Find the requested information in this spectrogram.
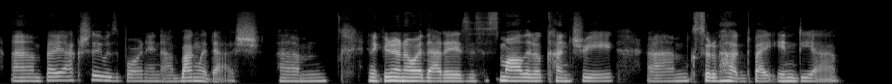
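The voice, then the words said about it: American-sounding accent. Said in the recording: “my accent sounds like, you know, I've lived grown up in the States for a while”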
